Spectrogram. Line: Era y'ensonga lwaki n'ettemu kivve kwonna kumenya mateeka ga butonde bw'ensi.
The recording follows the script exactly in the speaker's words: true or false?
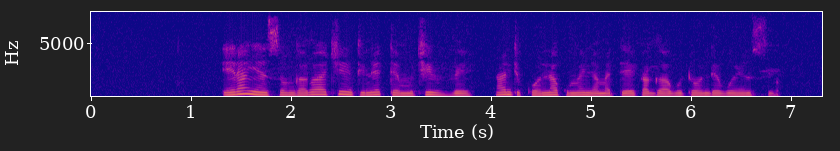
false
